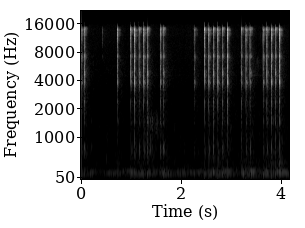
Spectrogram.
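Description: Computer mouse button clicked in quick runs of a few to about eight clicks at a time, with short pauses between, stepping a number field down one notch per click.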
